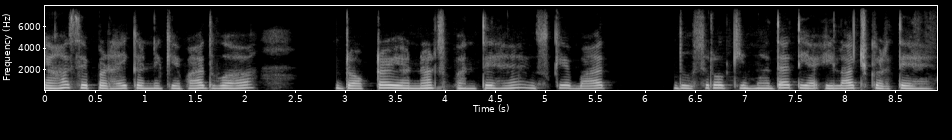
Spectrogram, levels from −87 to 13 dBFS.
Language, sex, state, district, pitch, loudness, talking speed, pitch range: Hindi, female, Chhattisgarh, Sarguja, 250 Hz, -17 LUFS, 140 wpm, 240-265 Hz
